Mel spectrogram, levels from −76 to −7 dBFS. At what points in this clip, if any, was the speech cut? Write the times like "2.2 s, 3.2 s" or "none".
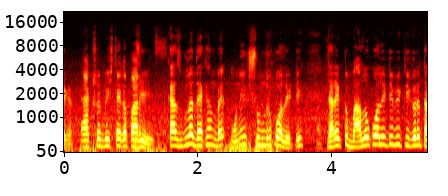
1.6 s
